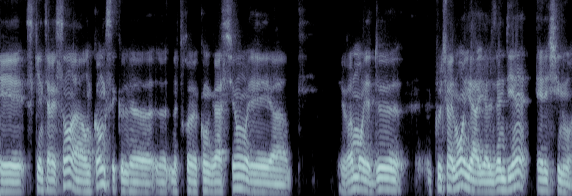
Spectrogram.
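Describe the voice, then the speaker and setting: A man speaks at a moderate pace with a non-native accent. His fairly low pitch shows ordinary variation. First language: not French (speaking French). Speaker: devotee, temple community member. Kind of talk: interview. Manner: halting, many fillers.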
